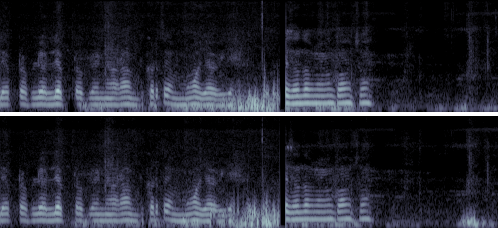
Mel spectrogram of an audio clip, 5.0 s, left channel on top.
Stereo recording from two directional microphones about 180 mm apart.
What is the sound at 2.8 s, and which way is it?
Speech, 25° left (ahead or behind).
